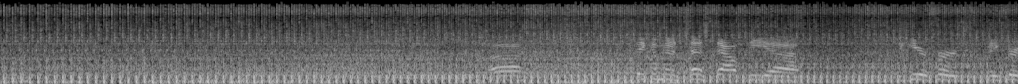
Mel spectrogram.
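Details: Junkyard Ditch Witch C99 trencher, antique, year unknown, started in neutral: steady fast even putter with no misses or knocks; the small engine runs smoothly.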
